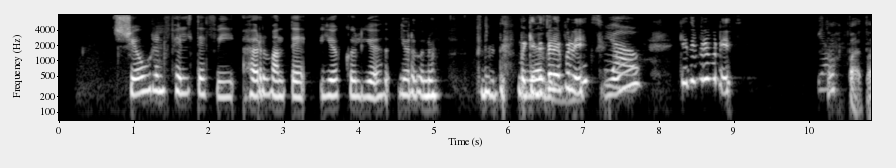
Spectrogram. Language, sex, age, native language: Icelandic, female, 30-39, Icelandic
